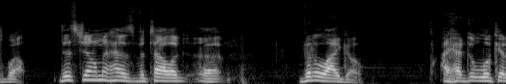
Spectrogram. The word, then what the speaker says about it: vitiligo: loved this as well this gentleman has vitalig vitiligo i had to look it up to make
